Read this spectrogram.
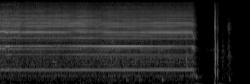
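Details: Yamaha Vixion fuel pump at key-on, engine off: steady high electric hum about three seconds, then cuts off cleanly; normal fuel pump priming.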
